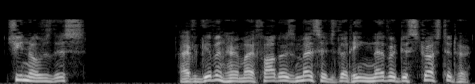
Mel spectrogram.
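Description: A man performing a young nobleman in an audiobook, grave and coldly controlled, with measured, formal, deliberate delivery. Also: fairly high pitch, breathy edge, dry recording, voice pushed up. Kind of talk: dramatised audiobook narration.

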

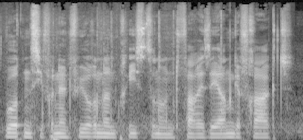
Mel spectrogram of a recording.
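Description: A man's voice: deep voice, little pitch movement, brisk, noisy background. A man reading scripted narration for a Bible audio drama.

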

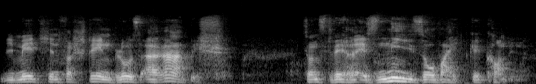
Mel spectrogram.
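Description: A man's voice: on the low side, a little slow, natural voice. An actor playing a pompous, ceremonious knight commander and father in a radio play, long-winded and repetitive. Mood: agitated, guilty. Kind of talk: German-language radio play acting, 1970.

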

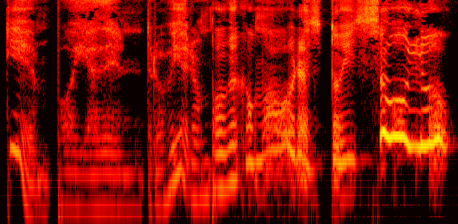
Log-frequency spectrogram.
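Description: A woman voicing a lonely old male tortoise in improvised radio theatre, with a Rioplatense Spanish accent and a halting, plaintive, breathy delivery. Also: sits high, sing-song, dark tone, full character voice. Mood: confiding. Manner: halting, plaintive, rambling, breathy drops into near-whisper.

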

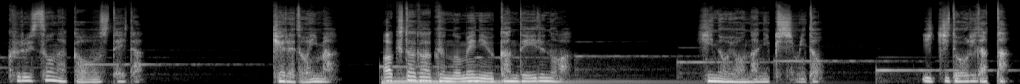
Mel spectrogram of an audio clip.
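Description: A man's voice: mid-range voice, close to an everyday voice. An actor playing an anxious, introspective teenage schoolboy, narrating his brooding inner thoughts in a Japanese audio drama.

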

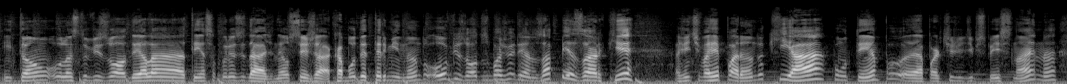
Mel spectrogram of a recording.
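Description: A man's voice: sits high, fairly quick, sharp tone. A Brazilian man hosting a podcast, casually discussing a TV series and peppering his talk with tag questions. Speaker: podcast host. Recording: music under the voice.

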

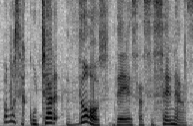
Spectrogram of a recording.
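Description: A woman's voice: on the high side, very animated, normal speed. A woman with a Rioplatense Argentine accent hosting a conversational radio interview, encouraging and full of questions. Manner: encouraging, asks many questions. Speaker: radio host.

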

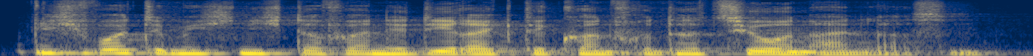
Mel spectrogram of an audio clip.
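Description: A woman's voice: deep voice, expressive, fast, a little mellow. An actress playing a wry, self-questioning Israeli woman writer who narrates a radio drama in a dry, reflective, intimate way. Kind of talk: radio drama acting with first-person narration.

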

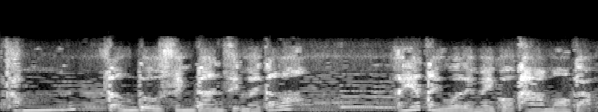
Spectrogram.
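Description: A woman's voice: medium pitch, expressive, normal speed, lightly acted. An actress playing a tender but guarded young woman in love, in a 1990s radio drama with a Hong Kong Cantonese accent. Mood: gentle. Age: young adult. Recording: dull 1990s radio recording, loud music behind.

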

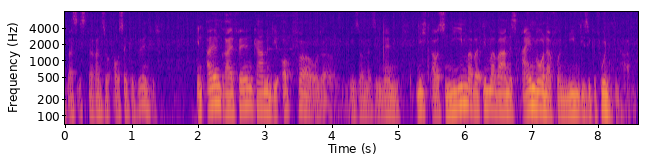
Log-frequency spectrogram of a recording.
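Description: A rapid, slightly low male voice from an actor as a jaded local newspaperman in a radio drama. He is brusque and dismissive, weary of explaining himself, over faint noise. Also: darkish tone, natural voice. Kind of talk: German radio play acting.

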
